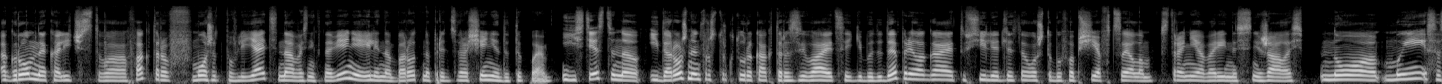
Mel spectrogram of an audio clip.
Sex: female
